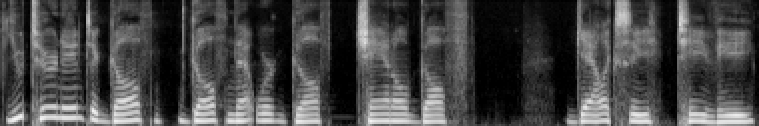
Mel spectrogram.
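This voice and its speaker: A man's voice: a little high, a little mellow, no room sound, studio quality. A man hosting his own show, rambling through a casual solo rant, joking around and swearing freely. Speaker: podcast host.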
